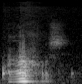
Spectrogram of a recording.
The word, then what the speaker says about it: άγχος: For example, γχ(gamma-hi), this is γχ(gh-h) if you try to say it. And I say it, γχ(gh-h) usually. But, when you are talking quickly you might actually say it like "νχ"(nh). Like, "e(nh)ance". The word that comes to mind that uses this is άγχος(a-gh-hos).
